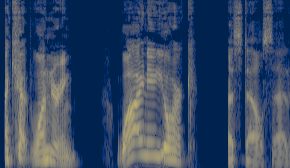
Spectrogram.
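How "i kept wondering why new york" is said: high, trembling question held back; a wife asking with a shaking voice. A narrator's reading. Wife confronting her husband, voice shaking. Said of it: "her voice shaking".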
